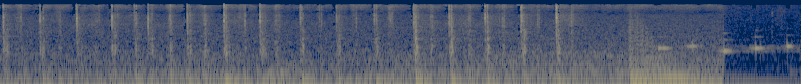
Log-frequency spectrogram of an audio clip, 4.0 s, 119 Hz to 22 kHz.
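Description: Typing on the keyboard of an Acer Aspire 3 (A315-24P) laptop: a rapid run of quiet key clicks that stops about three seconds in.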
